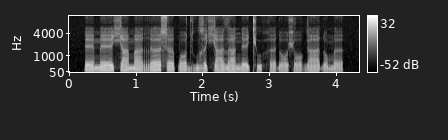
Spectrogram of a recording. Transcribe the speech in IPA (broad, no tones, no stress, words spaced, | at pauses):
ɛːmɛː çaːmaːrɐː sɐːpɔ dʱuɣɐçaːða nɛːcʰu hɐːɗɔːʃɔːɡaː ɗɔmɐ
